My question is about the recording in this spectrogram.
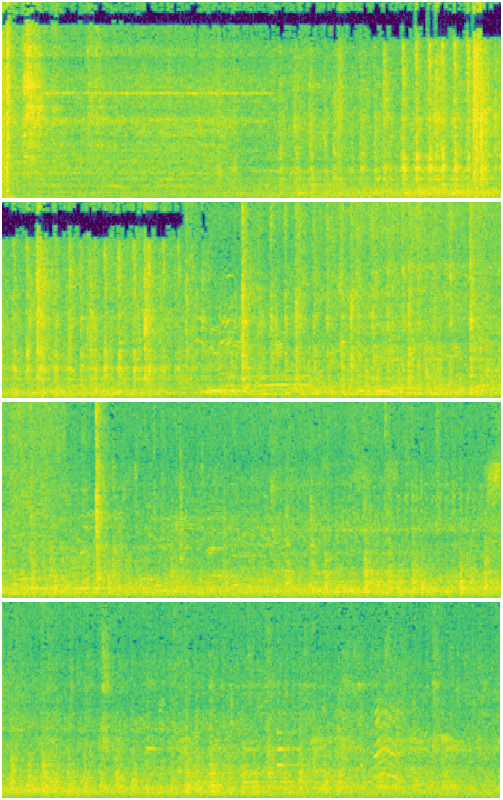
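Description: Bolliger & Mabillard hypercoaster train climbing its chain lift hill, with a steady mechanical clatter that grows louder a few seconds in. People's voices sound over it.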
